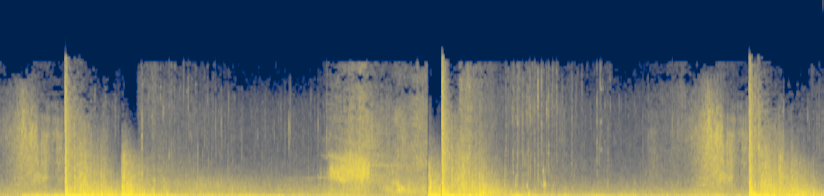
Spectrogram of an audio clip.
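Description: Gunshots boom and echo.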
